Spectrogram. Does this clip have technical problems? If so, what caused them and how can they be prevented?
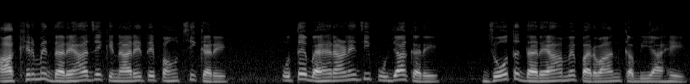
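No, there are no technical problems in this clip.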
